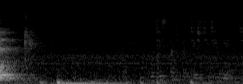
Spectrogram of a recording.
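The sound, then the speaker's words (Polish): An iPad's smart cover case is flipped shut like closing a book, locking the iPad: a brief papery flap and click at the start, then a soft, muffled thump as it settles, fairly quiet overall. “I on w tym momencie się blokuje, ponieważ to etui wspiera y, tak zwane smart cover, czyli jeżeli zamkniemy etui, jeżeli zamkniemy pokrywę, iPad sam z siebie się blokuje.”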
